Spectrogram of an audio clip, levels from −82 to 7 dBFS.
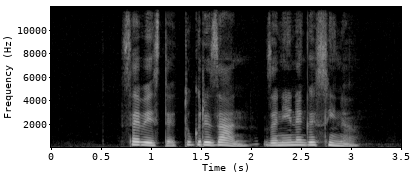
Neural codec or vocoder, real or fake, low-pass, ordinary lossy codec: vocoder, 24 kHz, 100 mel bands, Vocos; fake; none; none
